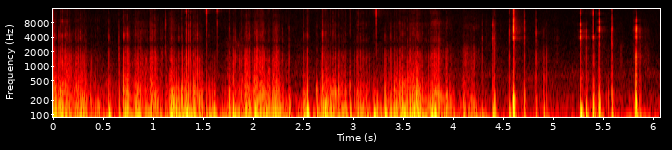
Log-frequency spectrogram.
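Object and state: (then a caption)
Beeswax food wrap. Fingernails slowly scratch a beeswax-coated cloth food wrap held close beside the mic. The sound is a dense, low, rumbling scratch full of crackles and brief bright ticks. It thins toward the end into sparser, sharper clicks and crinkles.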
